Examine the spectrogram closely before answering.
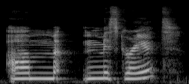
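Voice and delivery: high, hesitant, drawn-out 'um'; nervous blurting. A narrator's reading. Student addresses teacher when called up, nervous hesitation. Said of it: "I blurt out nervously".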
